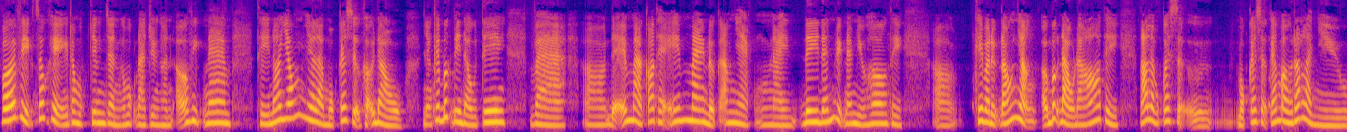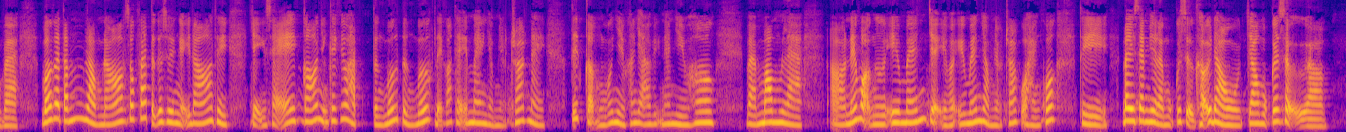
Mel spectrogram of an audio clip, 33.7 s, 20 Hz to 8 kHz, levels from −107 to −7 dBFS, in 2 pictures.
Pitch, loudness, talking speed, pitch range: 245 Hz, -25 LUFS, 275 wpm, 200-275 Hz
